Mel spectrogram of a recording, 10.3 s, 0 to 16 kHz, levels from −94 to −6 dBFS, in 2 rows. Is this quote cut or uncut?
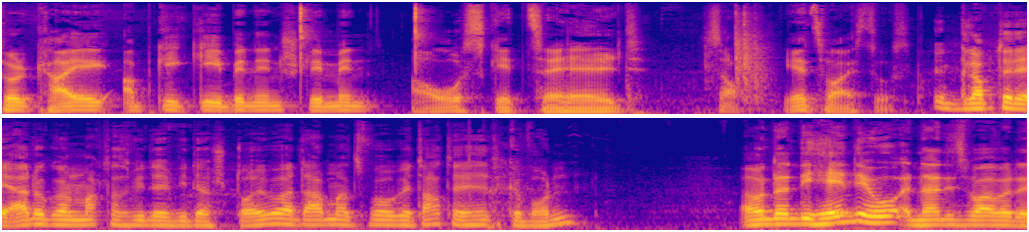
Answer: uncut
